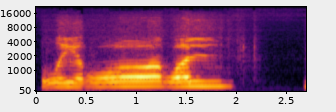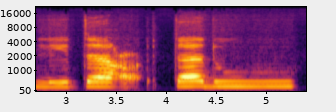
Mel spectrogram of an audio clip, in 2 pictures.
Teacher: را کی تنوین، ٹھیک ہے، یہ لام سے ملے گی، آگے والی لام جو ہے وہ مشدد ہے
